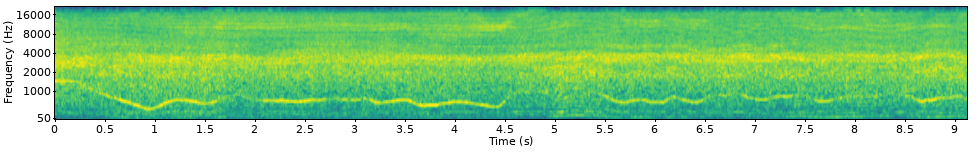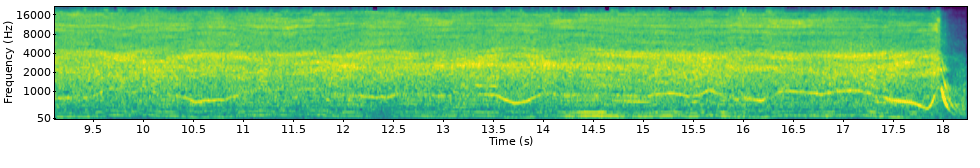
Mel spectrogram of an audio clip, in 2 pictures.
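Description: A power sander works on the roof seam of a 1976 Charger, a loud continuous high whine that wavers in pitch as the tool is pressed and moved, running close and unbroken throughout.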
